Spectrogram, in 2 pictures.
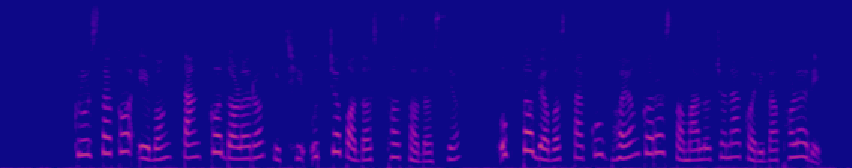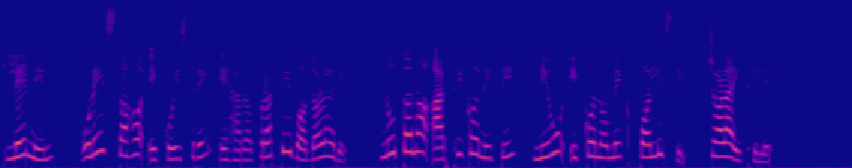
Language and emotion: Odia, neutral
